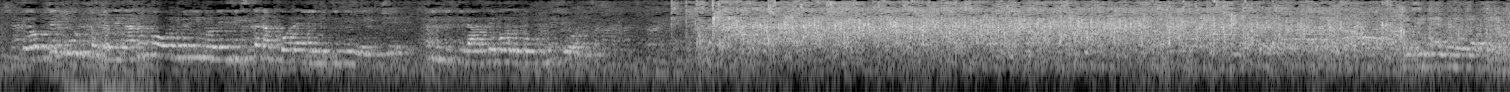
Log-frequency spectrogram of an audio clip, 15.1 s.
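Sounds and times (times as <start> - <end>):
speech: 0.1 - 7.2
audience applause: 6.8 - 15.0.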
